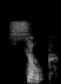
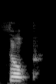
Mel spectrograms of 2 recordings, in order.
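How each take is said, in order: First: The word begins with an S sound. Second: The word begins with a TH sound. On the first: "instead of soap" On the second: "they might say thope"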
